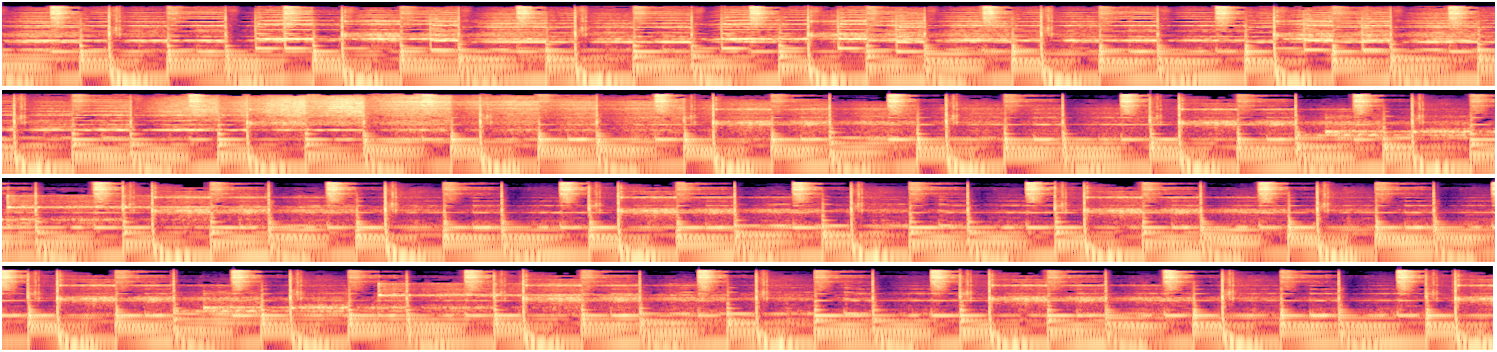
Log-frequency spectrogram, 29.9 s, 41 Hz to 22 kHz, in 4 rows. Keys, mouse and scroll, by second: 0.0-1.0 drag, 1.9-4.1 drag, 4.1 middle click, 4.7-6.6 drag, 6.6 middle click, 7.0-9.6 drag, 9.7-10.7 drag, 11.7-12.8 drag, 15.3-18.0 drag, 18.5 middle click, 18.9-22.3 drag, 22.6-23.6 drag, 24.5 click, 25.7-28.7 drag, 29.6-29.8 drag.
